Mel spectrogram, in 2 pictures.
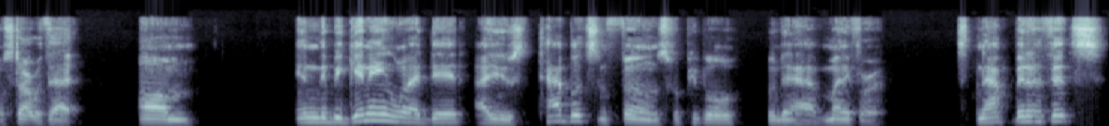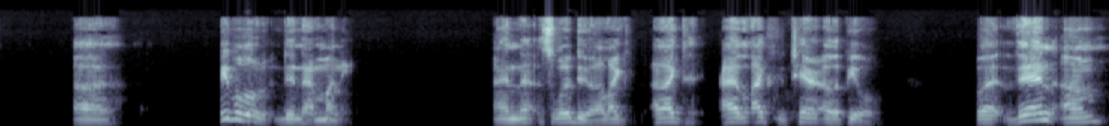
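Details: Adult man with aphasia following a stroke, who reports trouble producing first sounds and letters of words; aphasia after stroke.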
